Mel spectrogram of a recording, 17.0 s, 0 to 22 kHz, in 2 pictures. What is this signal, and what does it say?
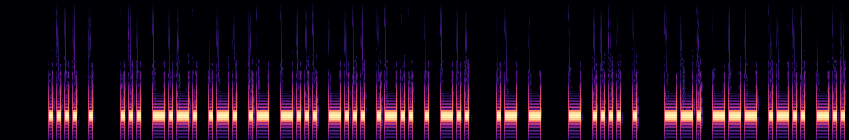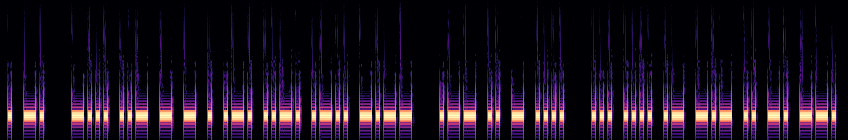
Morse code, heard as a keyed tone, about 30 wpm, 700 Hz. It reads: HE SCRABBLED AT THE GOLDEN BUTTERFLY WITH SHAKING
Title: A Sound Of Thunder 30wpm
